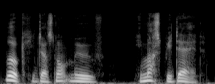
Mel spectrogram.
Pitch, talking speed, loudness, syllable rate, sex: 140 Hz, 225 wpm, -19 LUFS, 5.3 syllables/s, male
